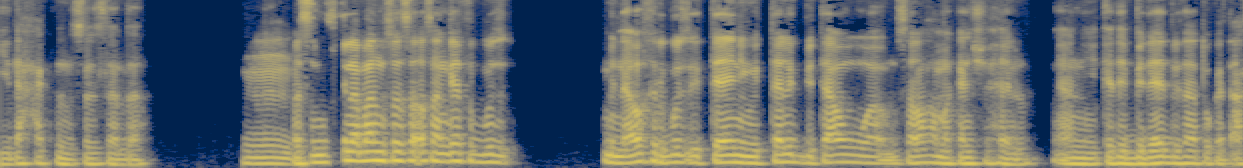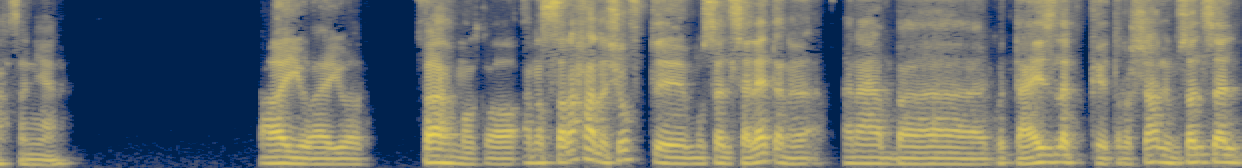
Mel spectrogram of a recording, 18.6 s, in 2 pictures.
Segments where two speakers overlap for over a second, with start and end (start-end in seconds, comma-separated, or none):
none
